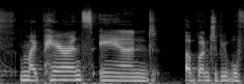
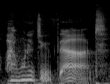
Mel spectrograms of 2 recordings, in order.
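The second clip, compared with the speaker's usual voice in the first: soft unvoiced whisper of longing; 6 dB quieter than usual. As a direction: breathe it out wistfully. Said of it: "I'm like".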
